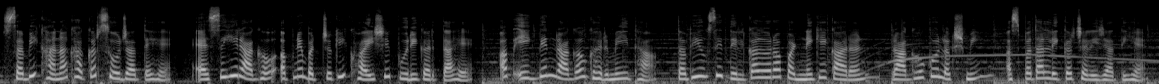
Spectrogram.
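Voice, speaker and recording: A woman's voice: high-pitched, lively intonation, normal speed, few pauses, darkish tone, faint music behind. A woman reading scripted narration for a cartoon family story, as a storyteller.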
